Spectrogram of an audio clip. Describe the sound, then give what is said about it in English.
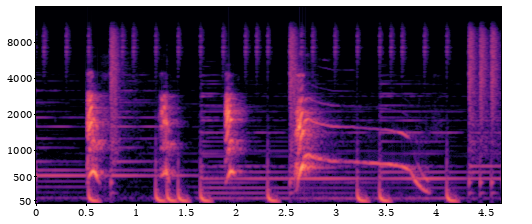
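A person loudly imitates a dog barking in a song: several sharp, yappy barks in quick succession, ending with a drawn-out howling whine that slides downward, prominent. “Hear my loud vocals as I do my obnoxious bark.”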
